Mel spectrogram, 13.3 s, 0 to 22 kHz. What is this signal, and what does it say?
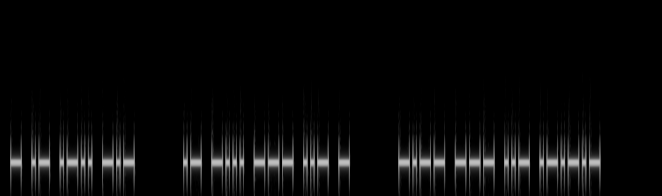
Morse code, heard as a keyed tone, about 17 wpm, 700 Hz. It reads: TALK ABOUT YOU.
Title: 2x Word-Spacing - Sentences from Top 400 Words - 17wpm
